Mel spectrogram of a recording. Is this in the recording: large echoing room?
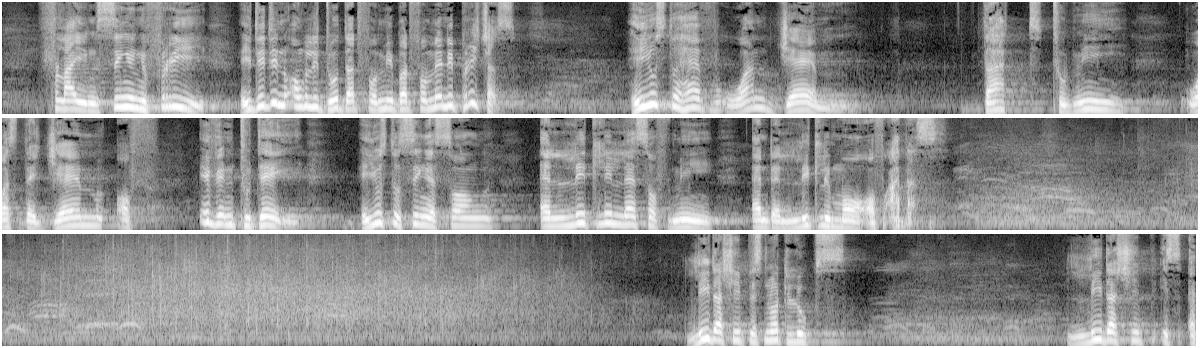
yes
